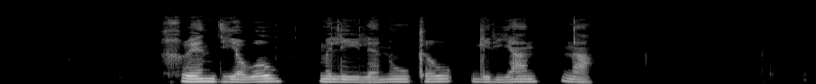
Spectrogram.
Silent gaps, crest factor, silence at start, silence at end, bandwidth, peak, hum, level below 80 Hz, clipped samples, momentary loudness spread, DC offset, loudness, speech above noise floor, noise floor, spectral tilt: none; 22 dB; 1.65 s; 2.25 s; 10 kHz; -6 dBFS; none; -64 dBFS; under 0.1%; 11 LU; under 0.1%; -25 LUFS; 53 dB; -76 dBFS; -6.5 dB/octave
